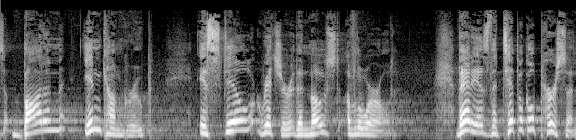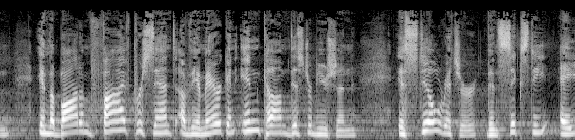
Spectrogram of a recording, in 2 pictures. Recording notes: at Redeemer Presbyterian Church in Charleston, SC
